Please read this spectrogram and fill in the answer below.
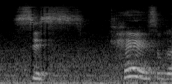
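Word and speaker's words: six: So it's the number 6 and the number 10, so 6 and 10. The X at the end is going to be pronounced as S. 10, 6.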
